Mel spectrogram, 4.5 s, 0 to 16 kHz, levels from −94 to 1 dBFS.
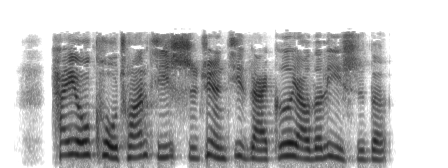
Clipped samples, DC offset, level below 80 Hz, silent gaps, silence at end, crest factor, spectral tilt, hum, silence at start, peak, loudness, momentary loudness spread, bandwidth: under 0.1%; under 0.1%; -64 dBFS; none; 0.65 s; 14 dB; -1.5 dB/octave; none; 0.55 s; 0 dBFS; -14 LUFS; 10 LU; 8 kHz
